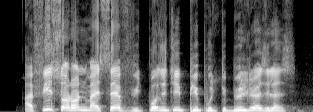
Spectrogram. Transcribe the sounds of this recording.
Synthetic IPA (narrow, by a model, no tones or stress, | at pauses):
ajfisɔɹãndmajsɛlfwid̚pɔzitivpipultubildɹɛzidãns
